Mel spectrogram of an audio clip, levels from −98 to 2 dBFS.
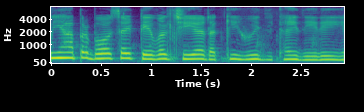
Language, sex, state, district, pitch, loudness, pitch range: Hindi, female, Himachal Pradesh, Shimla, 230 Hz, -14 LUFS, 200-255 Hz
